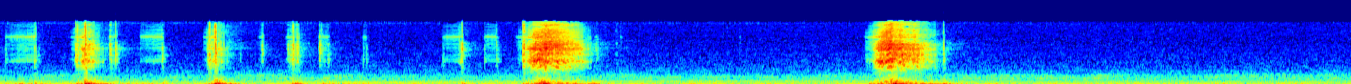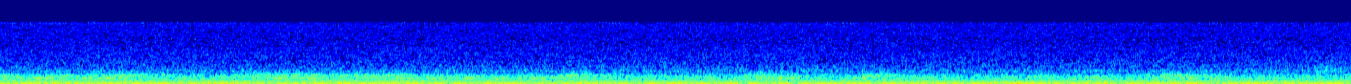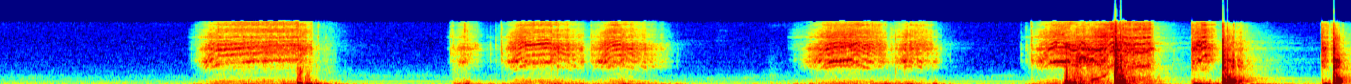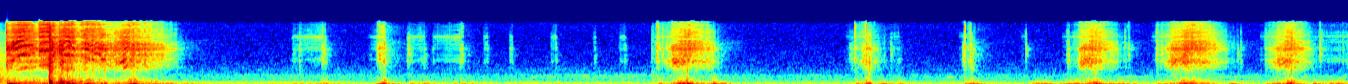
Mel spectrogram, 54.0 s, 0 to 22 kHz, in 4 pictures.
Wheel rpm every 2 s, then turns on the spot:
0, 0, 10, 0, 10, 0, 0, 0, 0, 0, 0, 0, 0, 0, 50, 20, 40, 20, 30, 70, 100, 0, 0, 0, 0, 0, 10.
none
